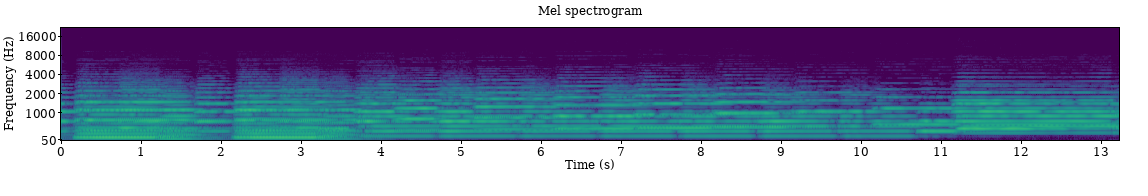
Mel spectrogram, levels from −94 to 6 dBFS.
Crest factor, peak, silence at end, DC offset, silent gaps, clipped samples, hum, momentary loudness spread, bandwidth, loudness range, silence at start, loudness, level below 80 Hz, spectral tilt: 14 dB; -16 dBFS; 0 s; under 0.1%; none; under 0.1%; none; 7 LU; 5.2 kHz; 4 LU; 0 s; -30 LUFS; -62 dBFS; -9 dB/octave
